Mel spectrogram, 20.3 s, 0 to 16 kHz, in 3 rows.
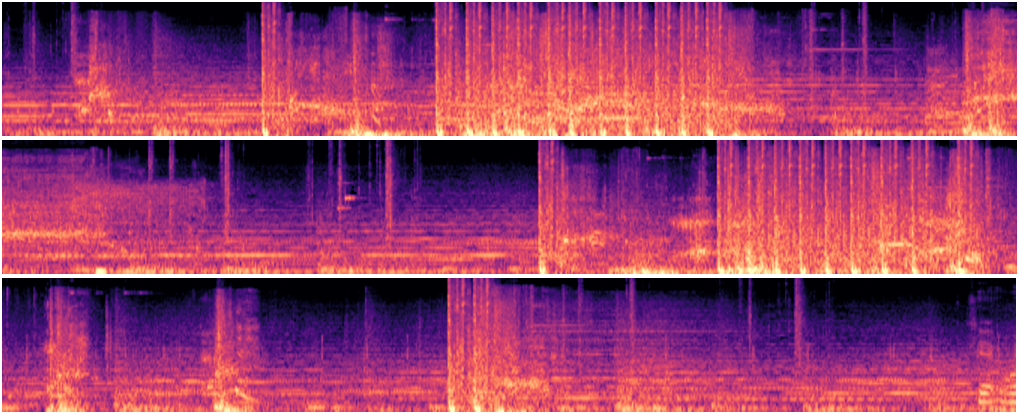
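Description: Dense bursts of gunfire in Fallout 4, loud clustered volleys and crashing impacts in several waves, with quieter stretches of game ambience and a faint voice between them.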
